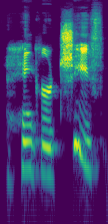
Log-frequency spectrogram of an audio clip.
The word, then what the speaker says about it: handkerchief: we say hankerchiff or hankerchief but it's really the word hand in there and that doesn't really sound like handkerchief okay it doesn't really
